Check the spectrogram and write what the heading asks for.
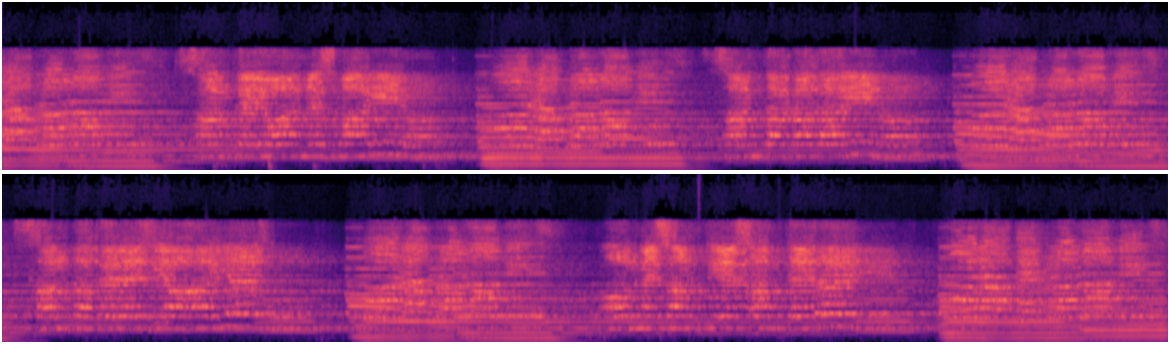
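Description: A choir and the congregation singing a liturgical chant with sustained low organ notes underneath, in repeated phrases of about six seconds, each starting loud and easing off.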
